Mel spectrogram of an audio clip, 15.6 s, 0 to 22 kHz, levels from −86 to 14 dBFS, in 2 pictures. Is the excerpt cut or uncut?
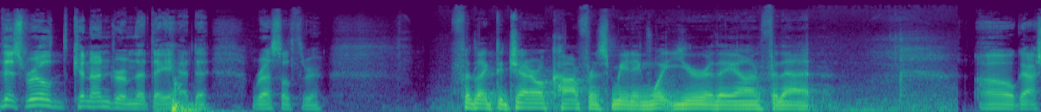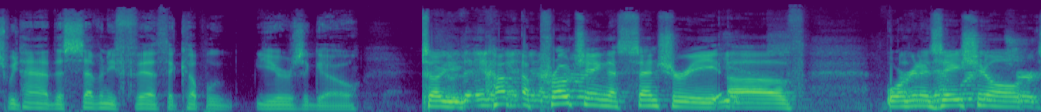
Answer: cut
